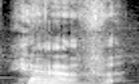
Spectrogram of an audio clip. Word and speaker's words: have: v y por último la e del final de las palabras en inglés casi siempre es muda como en este caso have have la H de has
